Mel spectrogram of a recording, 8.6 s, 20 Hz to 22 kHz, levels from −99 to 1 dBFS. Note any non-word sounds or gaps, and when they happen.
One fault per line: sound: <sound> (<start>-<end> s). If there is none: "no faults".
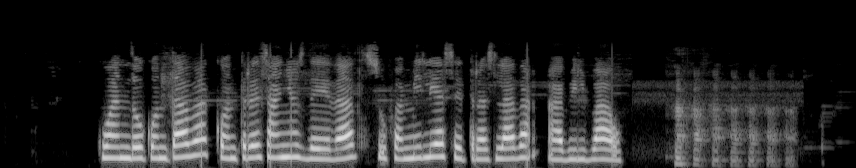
sound: laugh (6.6-8.0 s)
